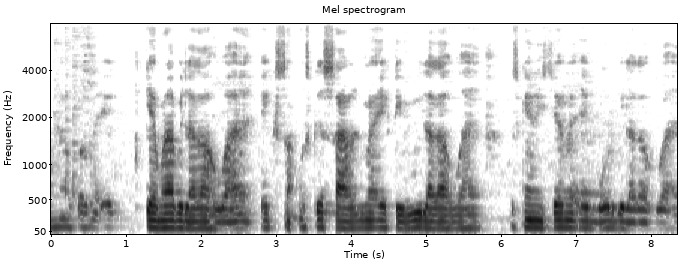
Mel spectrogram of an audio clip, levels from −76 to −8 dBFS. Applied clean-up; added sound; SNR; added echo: classical method log-MMSE.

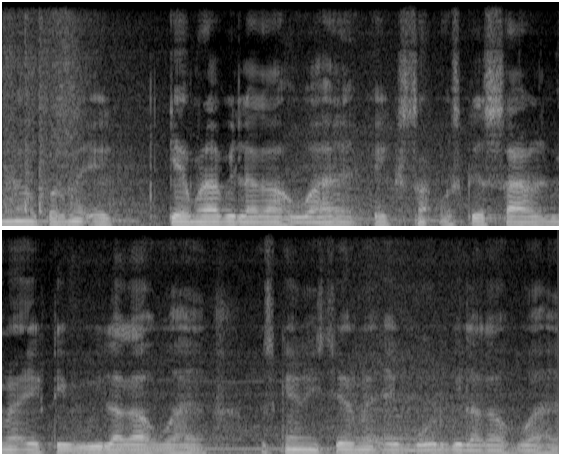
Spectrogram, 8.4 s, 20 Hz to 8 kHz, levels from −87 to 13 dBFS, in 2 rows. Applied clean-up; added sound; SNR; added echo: none; Engine starting / Accelerating, revving, vroom / Motor vehicle (road); 17 dB; none.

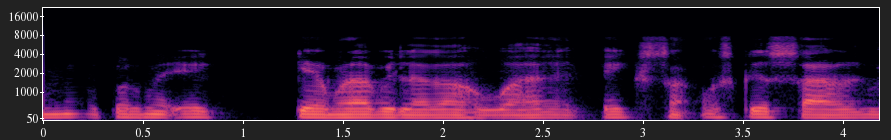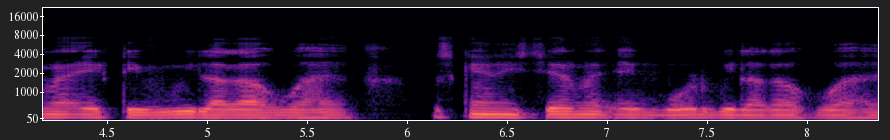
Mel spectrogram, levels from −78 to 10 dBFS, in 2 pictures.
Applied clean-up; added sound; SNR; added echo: neural mask model DeepFilterNet 3.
